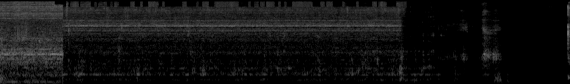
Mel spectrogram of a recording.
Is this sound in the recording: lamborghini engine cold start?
no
